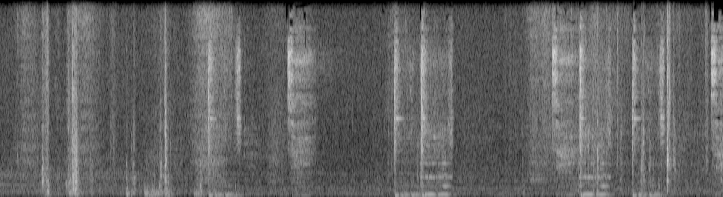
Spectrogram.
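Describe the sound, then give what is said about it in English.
A motorized garage door closes in a series of whirring, rattling bursts with sharp clicks between them, moderately loud. “Closing the garage door. Watching it close.”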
